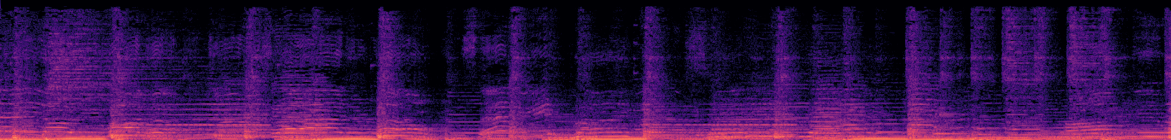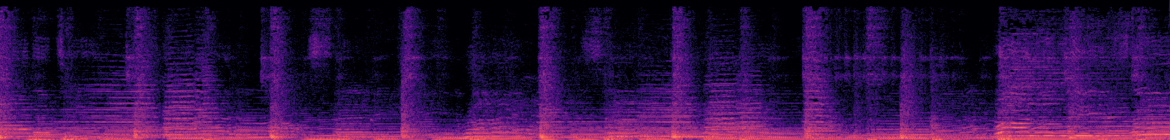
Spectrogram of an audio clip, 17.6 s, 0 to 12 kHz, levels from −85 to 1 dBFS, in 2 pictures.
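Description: No technical faults are audible.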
